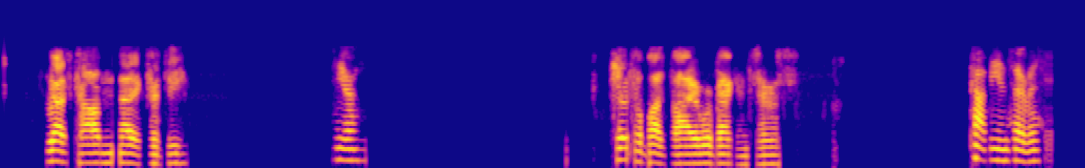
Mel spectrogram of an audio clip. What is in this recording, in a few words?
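EMS DISP, radio; wake p25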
